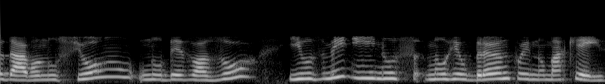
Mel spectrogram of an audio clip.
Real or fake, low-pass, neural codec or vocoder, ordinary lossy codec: fake; 3.6 kHz; codec, 16 kHz, 0.7 kbps, FocalCodec; none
